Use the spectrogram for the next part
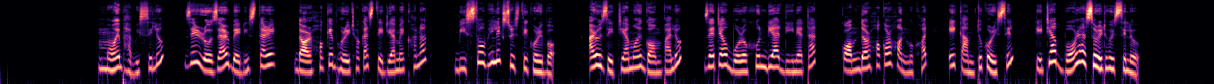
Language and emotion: Assamese, surprised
